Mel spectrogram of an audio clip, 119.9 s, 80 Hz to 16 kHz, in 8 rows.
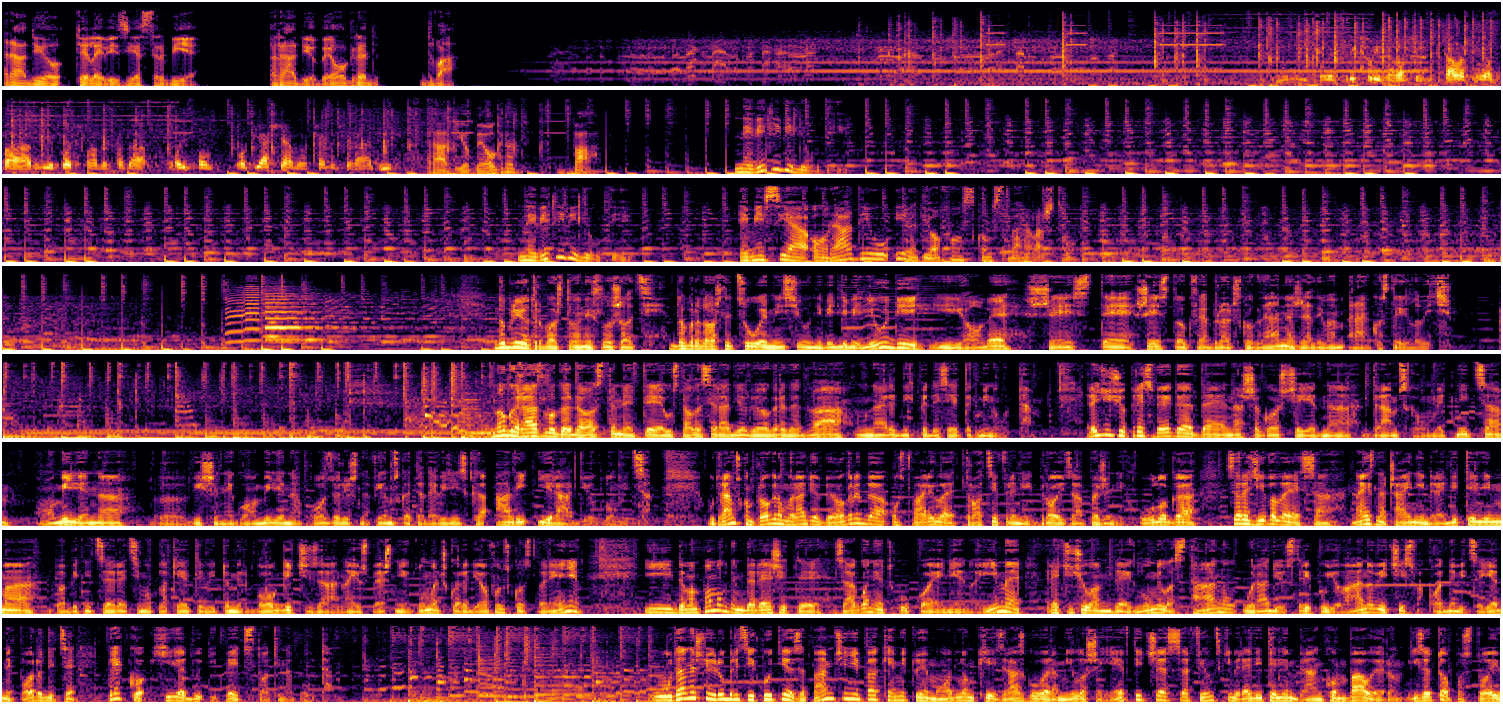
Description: Наша гошћа је драмска уметница Рената Улмански , омиљена позоришна, филмска и телевизијска, али и радио-глумица свих генерација.
Бауер, од чијег рођења за који дан обележавамо једно столеће, говорио је за емисију Гост Другог програма 1984. године.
